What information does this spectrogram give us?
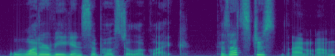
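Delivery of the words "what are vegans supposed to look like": mock deadpan, play-acted dry, cheeky, sassy tone. Acting out her reply to someone saying she doesn't look vegan, mock deadpan sassy retort. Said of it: "in a very deadpan stare".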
